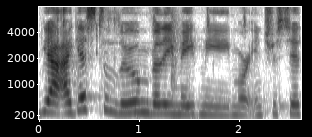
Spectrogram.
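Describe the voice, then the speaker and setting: A woman with a Dutch accent speaks at a fairly quick pace. Her pitch is fairly high, with ordinary variation. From Netherlands, Amsterdam. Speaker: wellness coach. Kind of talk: interview. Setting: studio.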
